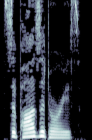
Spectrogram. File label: "suppositories", en uk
